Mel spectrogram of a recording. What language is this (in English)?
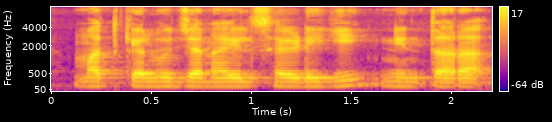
Kannada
